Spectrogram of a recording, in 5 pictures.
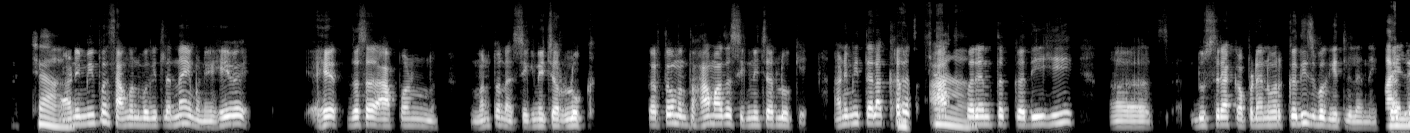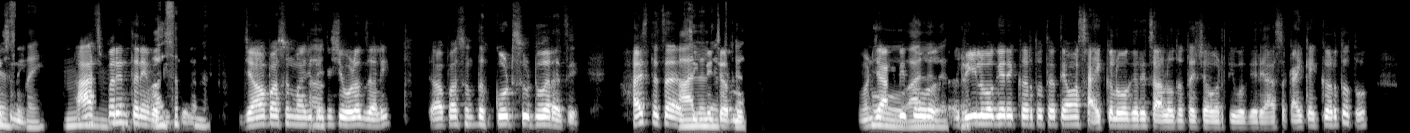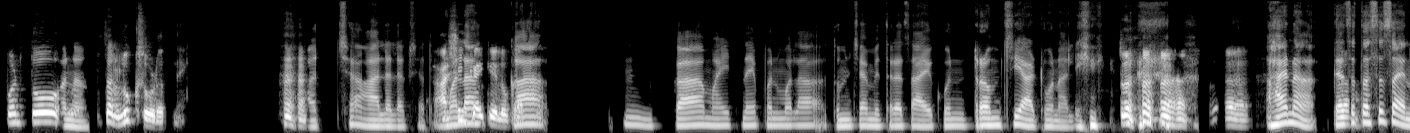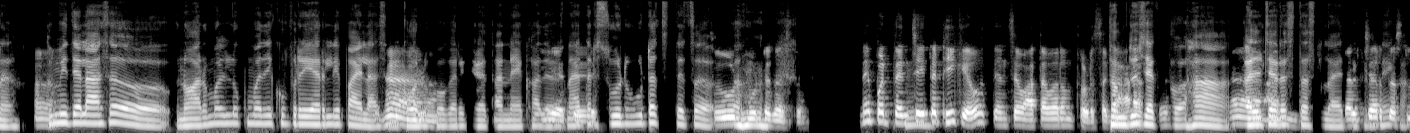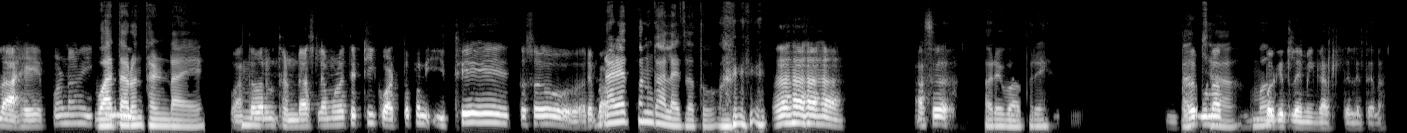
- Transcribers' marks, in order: other background noise; tapping; in English: "सिग्नेचर लुक"; in English: "सिग्नेचर लुक"; in English: "सिग्नेचर लुक"; chuckle; laughing while speaking: "आली"; chuckle; laughing while speaking: "हां. हां. हां"; in English: "रेअर्ली"; other noise; chuckle; chuckle
- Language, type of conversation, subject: Marathi, podcast, तुमची स्वतःची ठरलेली वेषभूषा कोणती आहे आणि ती तुम्ही का स्वीकारली आहे?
